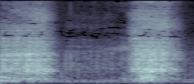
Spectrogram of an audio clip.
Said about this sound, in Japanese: また血出るで、鼻かんだら。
